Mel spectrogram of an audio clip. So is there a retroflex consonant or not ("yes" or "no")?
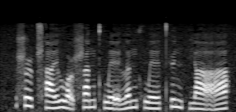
yes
